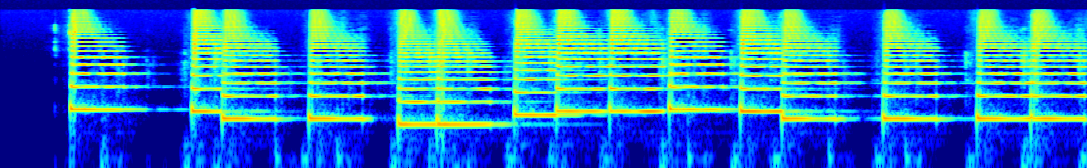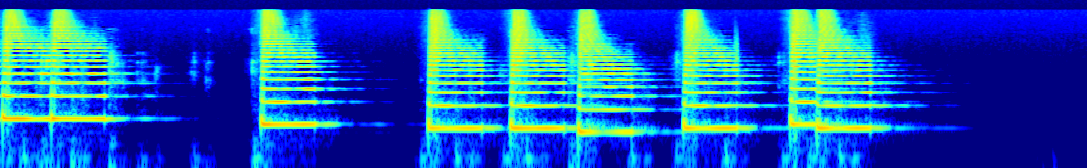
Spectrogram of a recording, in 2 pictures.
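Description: Notation software's piano playback sounding single melody notes one at a time, about twenty of them in uneven phrases with short gaps, as notes of the melody stave are selected in turn.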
